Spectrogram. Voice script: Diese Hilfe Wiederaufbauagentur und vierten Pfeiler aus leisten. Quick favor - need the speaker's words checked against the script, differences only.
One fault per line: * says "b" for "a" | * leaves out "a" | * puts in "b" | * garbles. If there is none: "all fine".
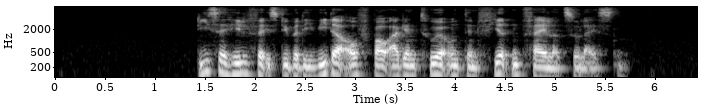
* puts in "ist über die"
* puts in "den"
* says "zu" for "aus"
